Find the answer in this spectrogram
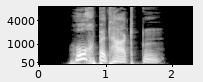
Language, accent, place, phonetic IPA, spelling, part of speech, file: German, Germany, Berlin, [ˈhoːxbəˌtaːktn̩], hochbetagten, adjective, De-hochbetagten.ogg
- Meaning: inflection of hochbetagt: 1. strong genitive masculine/neuter singular 2. weak/mixed genitive/dative all-gender singular 3. strong/weak/mixed accusative masculine singular 4. strong dative plural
